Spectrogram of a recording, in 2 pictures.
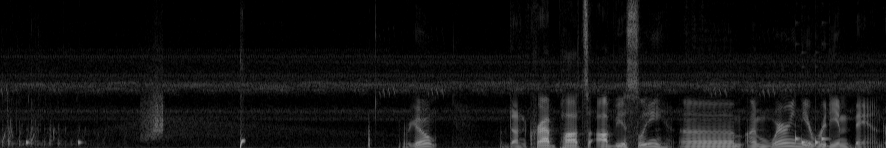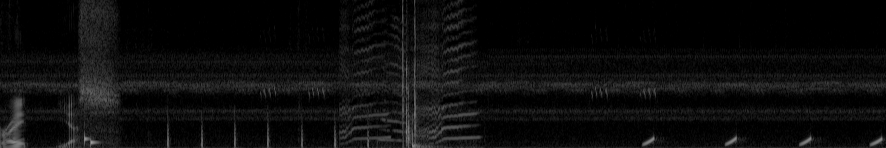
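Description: Short game menu clicks and blips sound now and then.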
